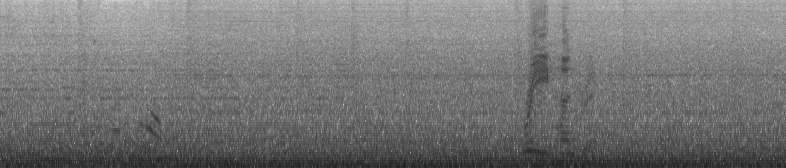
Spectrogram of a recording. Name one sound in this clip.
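A jet engine roars steadily in a deep, constant rumble.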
